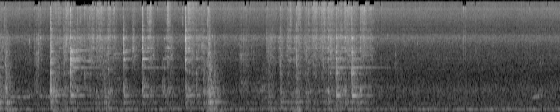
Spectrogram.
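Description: Whole coriander seeds dry-roasting in a pan, with stirring, scraping and light sizzling in irregular bursts for about seven seconds, then a quieter steady hiss with no talk.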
